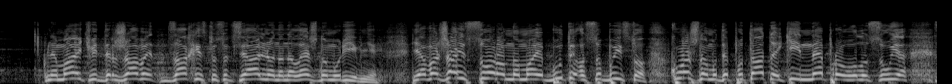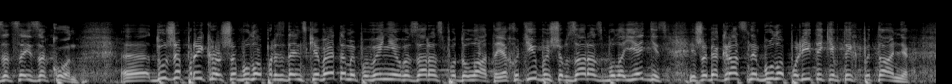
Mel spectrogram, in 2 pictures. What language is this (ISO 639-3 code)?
ukr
